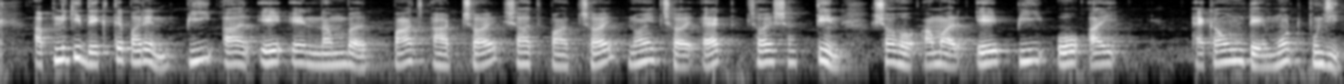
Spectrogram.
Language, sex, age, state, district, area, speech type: Bengali, male, 30-45, West Bengal, Purulia, urban, read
